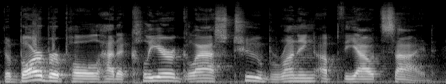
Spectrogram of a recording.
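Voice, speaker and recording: A man reading a storybook aloud as narrator, in a deliberate, expressive way. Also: medium pitch. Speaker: teacher reading a book aloud.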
